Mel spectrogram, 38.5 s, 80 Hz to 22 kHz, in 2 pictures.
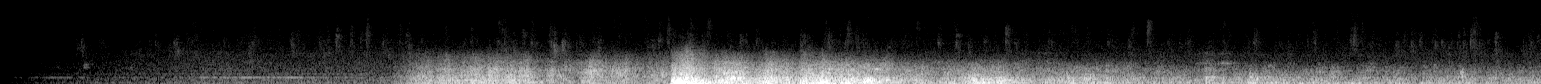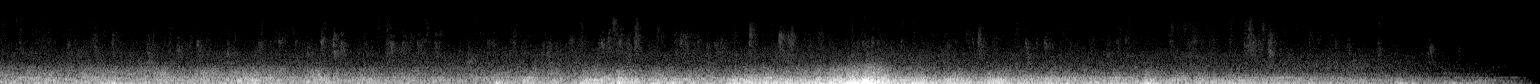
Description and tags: Strong thunder clap recorded in Pretoria South Africa. Recording done on Zoom H1 handy recorder.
